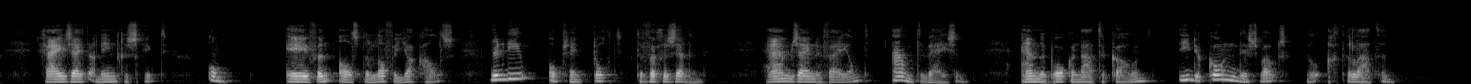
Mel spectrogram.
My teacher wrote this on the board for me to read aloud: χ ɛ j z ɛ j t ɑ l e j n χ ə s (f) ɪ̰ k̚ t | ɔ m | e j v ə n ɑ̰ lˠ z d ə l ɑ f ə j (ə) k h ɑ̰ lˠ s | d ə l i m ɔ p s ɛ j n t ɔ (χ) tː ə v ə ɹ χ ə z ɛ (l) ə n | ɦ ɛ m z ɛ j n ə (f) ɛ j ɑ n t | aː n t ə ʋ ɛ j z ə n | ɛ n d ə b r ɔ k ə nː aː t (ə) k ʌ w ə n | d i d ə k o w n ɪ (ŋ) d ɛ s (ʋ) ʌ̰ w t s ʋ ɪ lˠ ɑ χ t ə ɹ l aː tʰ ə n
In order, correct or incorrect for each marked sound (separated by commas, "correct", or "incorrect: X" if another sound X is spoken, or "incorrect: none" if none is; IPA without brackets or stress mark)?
incorrect: χ, incorrect: ɑ, correct, correct, incorrect: v, correct, correct, correct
